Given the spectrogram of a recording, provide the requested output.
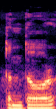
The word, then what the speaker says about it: tandoor: Hi guys, as requested, I thought I'd video my build of a tandoor, or tandoor as it's traditionally pronounced.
